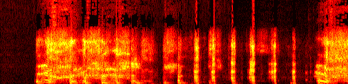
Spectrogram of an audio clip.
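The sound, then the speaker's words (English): A loud coughing fit: a couple of long, harsh coughs followed by a rapid series of about eight short, sharp coughs, then one more rough cough at the end. “So that mic didn't come with a cough button.”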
